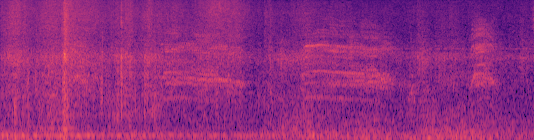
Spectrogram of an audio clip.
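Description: A few faint bird calls, about a second and again about two seconds in, over a low steady hum.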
